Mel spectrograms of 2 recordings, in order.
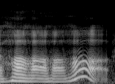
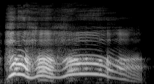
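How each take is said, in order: First: Said in the usual way. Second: High, loud, spelled-out ha-ha; mock scammer laugh. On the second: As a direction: fake the scammer's laugh loudly. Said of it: "says my sca-, uh, my scammer".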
